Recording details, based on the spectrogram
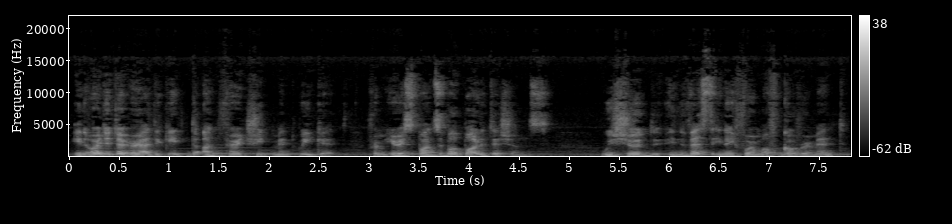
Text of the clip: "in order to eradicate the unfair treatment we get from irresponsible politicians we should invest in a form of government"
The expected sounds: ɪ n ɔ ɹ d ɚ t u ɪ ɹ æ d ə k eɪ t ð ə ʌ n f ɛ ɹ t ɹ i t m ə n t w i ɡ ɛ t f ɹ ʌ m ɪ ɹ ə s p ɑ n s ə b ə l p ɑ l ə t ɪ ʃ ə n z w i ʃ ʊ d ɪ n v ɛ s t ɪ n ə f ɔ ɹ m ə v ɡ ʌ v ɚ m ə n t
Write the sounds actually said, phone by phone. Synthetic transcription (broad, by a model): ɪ n ɔ ɹ d ɚ t u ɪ ɹ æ d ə k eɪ t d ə ʌ n f ɛ ɹ t ɹ i t m ə n t w i ɡ ɛ t f ɹ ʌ m ɪ ɹ ə s p ɑ n s ə b ə l p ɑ l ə t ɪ ʃ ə n s w i ʃ ʊ d ɪ n v ɛ s t ɪ n ə f ɔ ɹ m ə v ɡ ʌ v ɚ m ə n t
